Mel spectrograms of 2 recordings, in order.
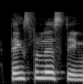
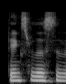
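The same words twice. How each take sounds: First: It is said in an attempted British accent. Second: It is said in the speaker's normal American accent.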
